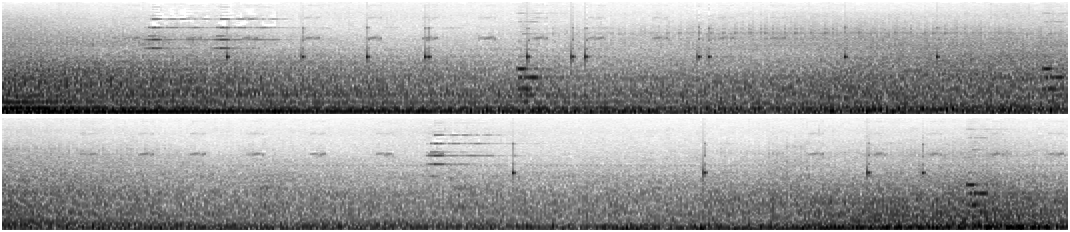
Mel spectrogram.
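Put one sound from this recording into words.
Menu clicks tick softly and briefly.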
